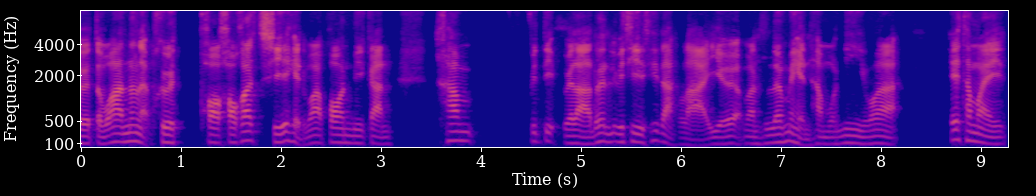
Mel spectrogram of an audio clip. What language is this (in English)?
Thai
